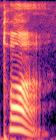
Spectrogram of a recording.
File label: "tua4", taiwanese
